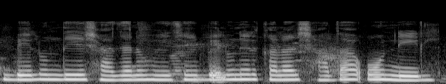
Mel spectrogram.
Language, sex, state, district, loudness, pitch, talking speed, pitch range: Bengali, female, West Bengal, Cooch Behar, -12 LUFS, 220 Hz, 120 wpm, 210-225 Hz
